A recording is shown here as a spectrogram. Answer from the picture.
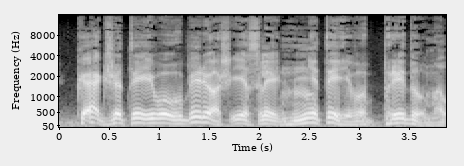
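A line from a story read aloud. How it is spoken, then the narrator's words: Scoffing. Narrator (Russian): хмыкнул домовой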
